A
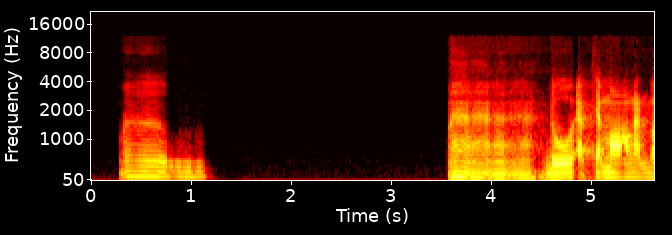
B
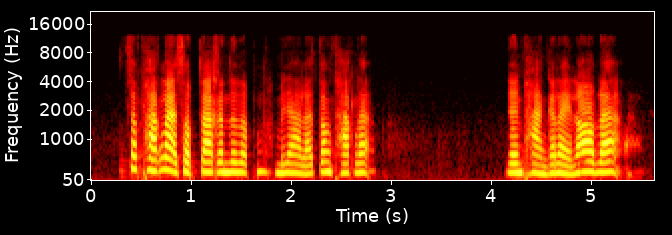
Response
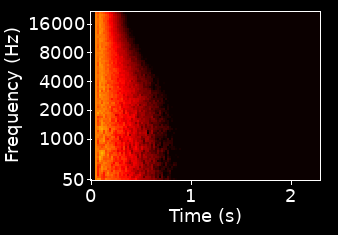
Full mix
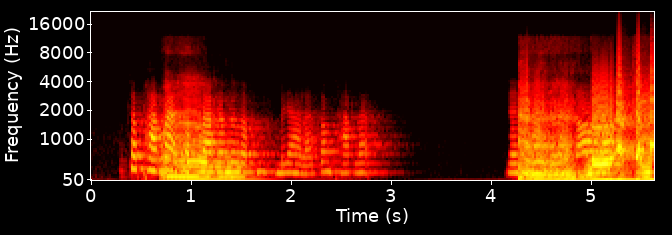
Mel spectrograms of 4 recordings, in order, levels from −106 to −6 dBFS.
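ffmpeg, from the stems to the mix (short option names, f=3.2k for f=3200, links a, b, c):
-filter_complex "[0:a]aeval=exprs='(tanh(28.2*val(0)+0.6)-tanh(0.6))/28.2':c=same,adelay=400,volume=2dB,asplit=3[a][b][c];[a]atrim=end=2.57,asetpts=PTS-STARTPTS,afade=t=out:st=2.566:d=0.004:c=hsin[d];[b]atrim=start=2.57:end=4.27,asetpts=PTS-STARTPTS,volume=0[e];[c]atrim=start=4.27,asetpts=PTS-STARTPTS,afade=t=in:d=0.004:c=hsin[f];[d][e][f]concat=n=3:v=0:a=1,asplit=2[g][h];[h]volume=-22.5dB[i];[1:a]lowpass=1.6k,volume=-4.5dB,afade=t=out:st=1.43:d=0.8:silence=0.334965,afade=t=in:st=3.82:d=0.79:silence=0.398107,asplit=2[j][k];[k]volume=-14.5dB[l];[2:a]atrim=start_sample=2205[m];[i][l]amix=inputs=2:normalize=0[n];[n][m]afir=irnorm=-1:irlink=0[o];[g][j][o]amix=inputs=3:normalize=0"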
